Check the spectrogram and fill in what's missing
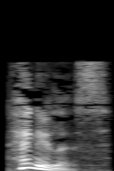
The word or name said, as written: penniless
